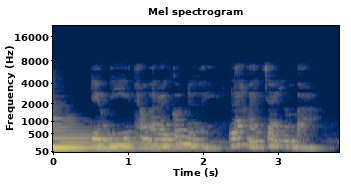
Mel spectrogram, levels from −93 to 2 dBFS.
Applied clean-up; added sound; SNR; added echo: none; Bowed string instrument; -4 dB; reverberation time 0.6 s.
